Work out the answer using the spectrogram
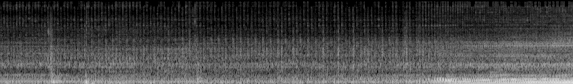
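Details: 1956 Johnson CD-13 5.5hp two-stroke outboard, apparently low hours, after new shock absorber, new water pump and tune-up, on the lake: settles into a steady, even putter that picks up smoothly near the end; runs clean and healthy.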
